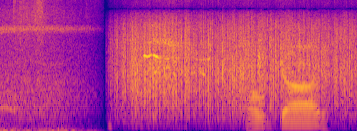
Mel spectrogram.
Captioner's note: rain pattering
